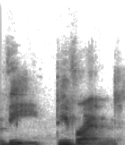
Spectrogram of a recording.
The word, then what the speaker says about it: DeVriend: butchered your name it's it's so like friend but with a V Deen Jennifer Deen I love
